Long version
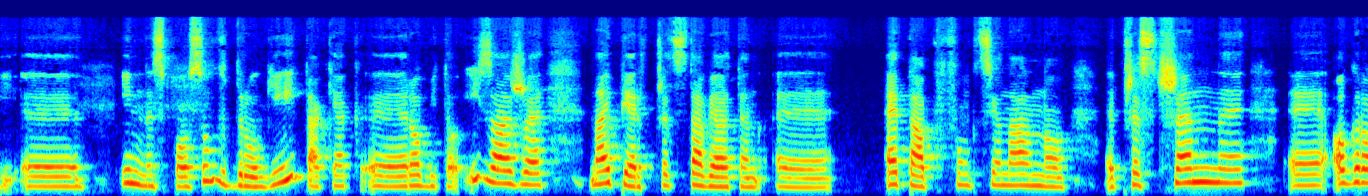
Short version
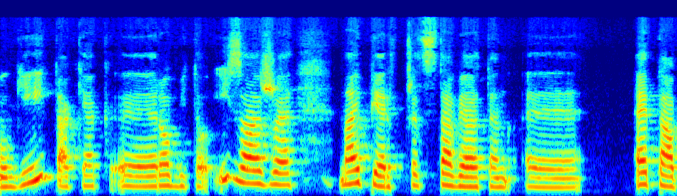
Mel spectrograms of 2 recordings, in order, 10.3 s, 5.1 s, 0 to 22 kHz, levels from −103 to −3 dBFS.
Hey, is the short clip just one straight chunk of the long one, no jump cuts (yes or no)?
yes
